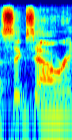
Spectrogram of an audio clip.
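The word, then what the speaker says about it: Sig Sauer: so just for uh the minutes what is Sig sour did I pronounce that right yes you did actually that was uh Sig sour is a u International firearms company that has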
